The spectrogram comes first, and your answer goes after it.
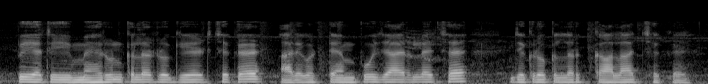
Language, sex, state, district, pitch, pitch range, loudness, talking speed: Angika, male, Bihar, Bhagalpur, 110 Hz, 105-115 Hz, -23 LUFS, 150 wpm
